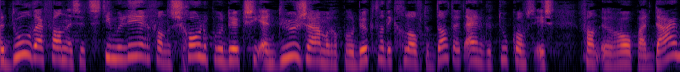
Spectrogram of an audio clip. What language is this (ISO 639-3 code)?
nld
